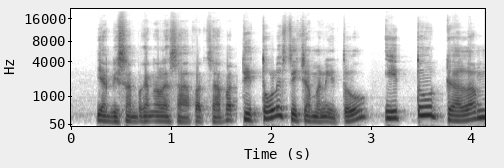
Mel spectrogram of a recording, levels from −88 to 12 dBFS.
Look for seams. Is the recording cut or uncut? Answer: cut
